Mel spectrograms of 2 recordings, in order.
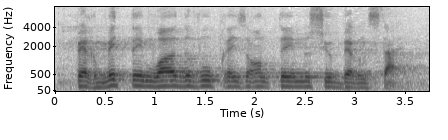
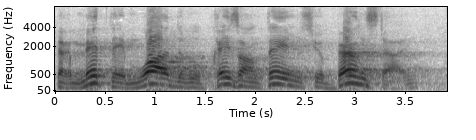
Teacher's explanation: All the syllables have to be alike in stress. · Almost every syllable in it is equal, not in length, but in stress, in accent. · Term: equal stresses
